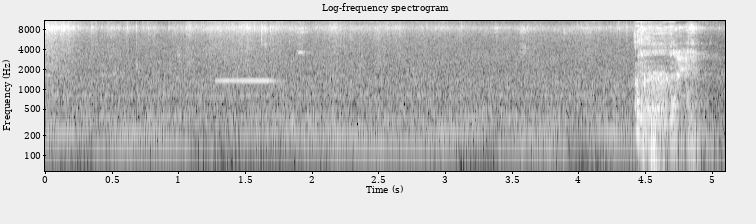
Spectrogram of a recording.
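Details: A single harsh cough burst from a girl near the end, over a steady engine-like background hum; cough.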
